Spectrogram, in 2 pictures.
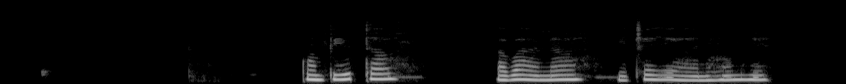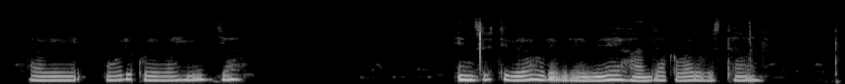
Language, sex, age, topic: Kinyarwanda, female, 25-35, government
